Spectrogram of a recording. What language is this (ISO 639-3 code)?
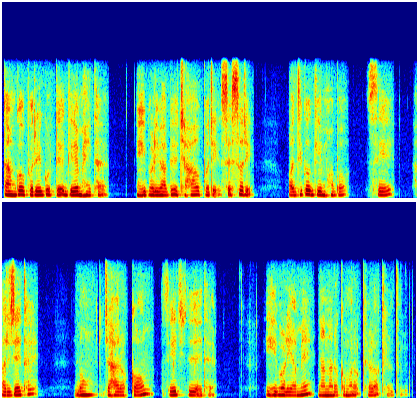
ori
